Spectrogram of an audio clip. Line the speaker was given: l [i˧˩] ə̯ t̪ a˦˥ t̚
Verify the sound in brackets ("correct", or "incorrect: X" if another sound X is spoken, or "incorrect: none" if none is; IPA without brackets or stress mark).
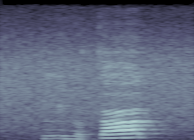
correct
